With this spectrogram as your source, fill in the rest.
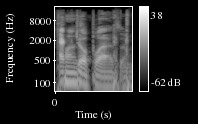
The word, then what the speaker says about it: ectoplasm: So, you say e and it might just be how you're pronouncing it, but you say echno. Echno. Eoplasm. Ectolas. Ectoplasm.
